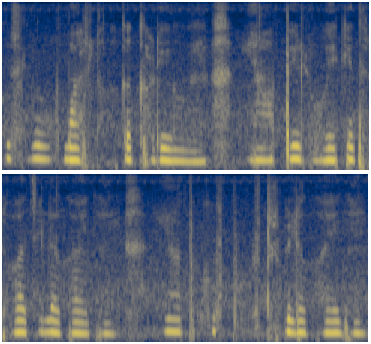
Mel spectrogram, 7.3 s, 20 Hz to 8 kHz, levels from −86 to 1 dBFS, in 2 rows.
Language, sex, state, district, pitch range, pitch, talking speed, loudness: Hindi, female, Haryana, Jhajjar, 195-220 Hz, 210 Hz, 170 wpm, -20 LUFS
